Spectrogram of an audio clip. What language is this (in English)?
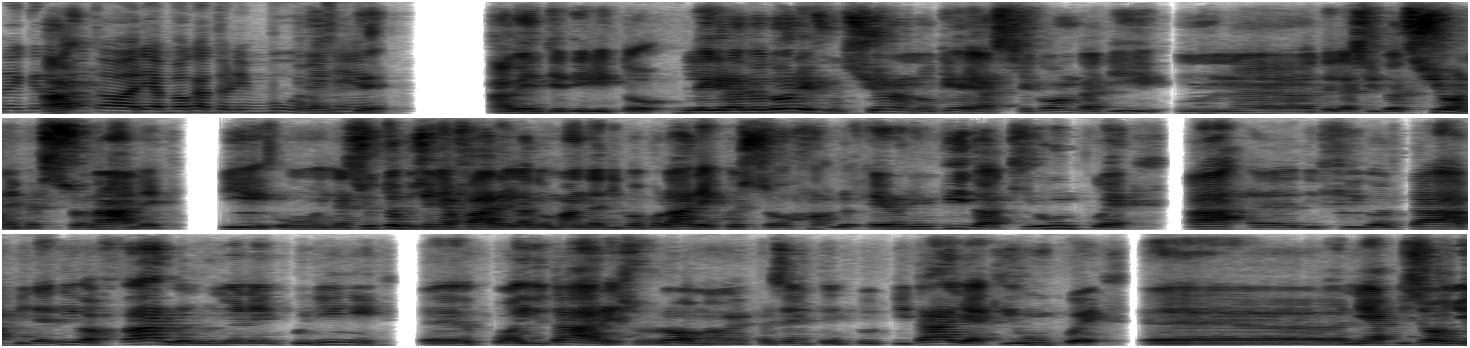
Italian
